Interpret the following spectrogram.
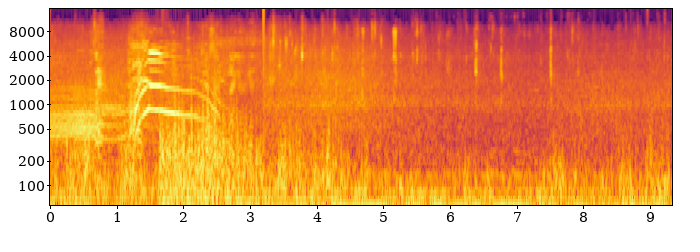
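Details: Motherless kitten, one of a litter found on the street 15 days ago and brought home, calling while being given wet food: one clear, drawn-out meow rising then falling, followed by low rumbling background noise and a voice.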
